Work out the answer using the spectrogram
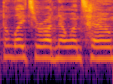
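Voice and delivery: ordinary talk

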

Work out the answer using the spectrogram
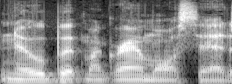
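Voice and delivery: usual speaking voice

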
